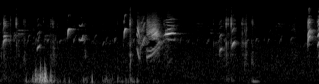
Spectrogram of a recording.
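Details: Female European goldfinch calling to stimulate males to sing and mate: quick high twittering chirps and short buzzy notes in scattered bursts, with a brief low thump near the start.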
